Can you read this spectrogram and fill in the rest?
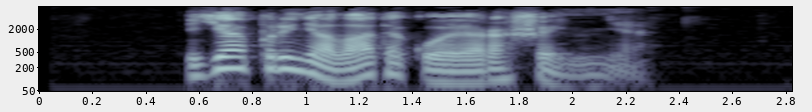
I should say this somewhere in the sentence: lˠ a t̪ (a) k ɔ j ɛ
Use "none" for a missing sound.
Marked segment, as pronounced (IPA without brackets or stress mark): a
